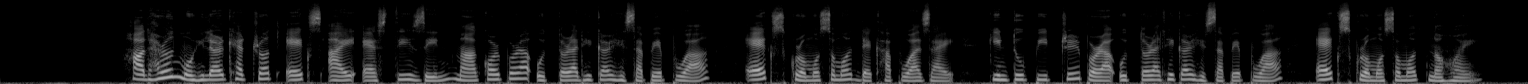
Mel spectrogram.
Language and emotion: Assamese, neutral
